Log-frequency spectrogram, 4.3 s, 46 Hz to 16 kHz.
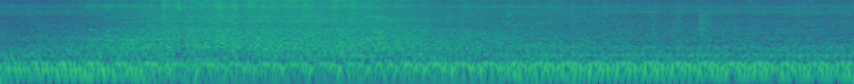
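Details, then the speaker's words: BMW M4 Competition with newly fitted big turbo, idling: rough puffing exhaust with raspy hiss from a massive downpipe exhaust leak, caused by only one flex joint instead of two. "We have a massive exhaust leak right now. You can hear it. Majority of the exhaust is right here."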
